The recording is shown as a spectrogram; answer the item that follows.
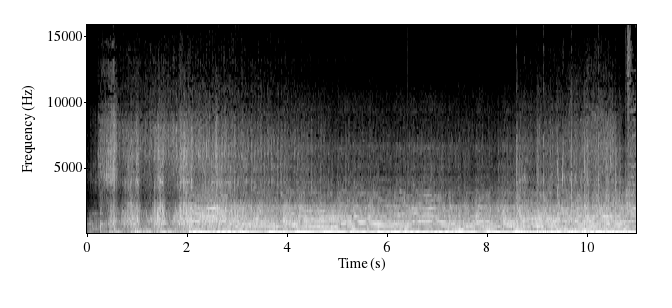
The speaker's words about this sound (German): Da wollen wir mal den Motor anlassen. Geht los, hey!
